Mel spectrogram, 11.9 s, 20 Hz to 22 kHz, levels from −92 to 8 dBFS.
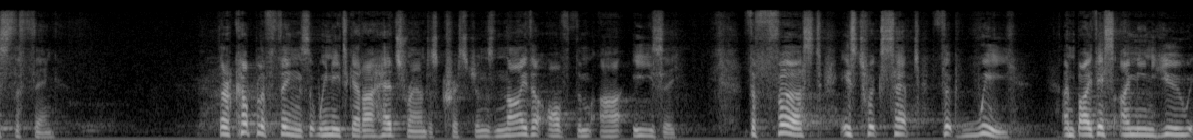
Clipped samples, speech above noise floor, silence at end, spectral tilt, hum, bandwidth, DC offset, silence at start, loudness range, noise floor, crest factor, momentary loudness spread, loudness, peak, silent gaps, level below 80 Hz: under 0.1%; 30 dB; 0 s; -4.5 dB/octave; none; 16 kHz; under 0.1%; 0 s; 4 LU; -60 dBFS; 20 dB; 13 LU; -30 LUFS; -10 dBFS; none; -60 dBFS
